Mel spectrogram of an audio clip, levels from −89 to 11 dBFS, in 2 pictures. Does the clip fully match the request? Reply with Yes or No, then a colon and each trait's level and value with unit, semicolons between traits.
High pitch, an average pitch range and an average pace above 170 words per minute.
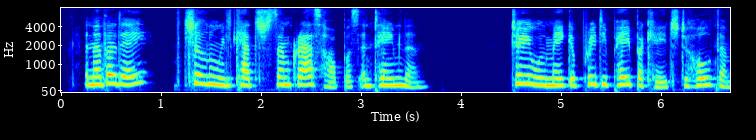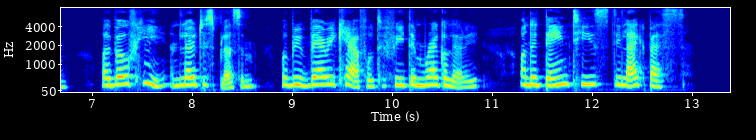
Yes: very high, 255 Hz; average, 3.0 semitones; average, 185 wpm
